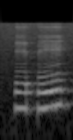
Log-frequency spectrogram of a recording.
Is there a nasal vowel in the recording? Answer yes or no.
yes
